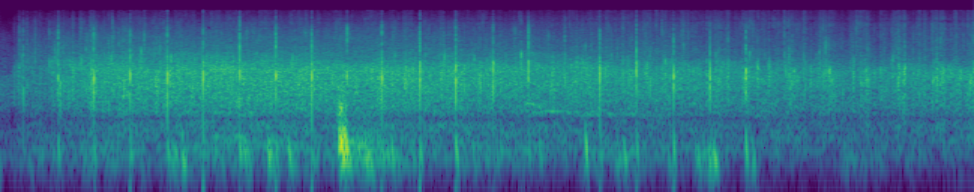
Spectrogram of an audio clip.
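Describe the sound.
Applause from a chapel audience welcoming a guest speaker at a morning service: dense, steady clapping that holds at an even level for about eight seconds with no break.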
